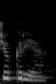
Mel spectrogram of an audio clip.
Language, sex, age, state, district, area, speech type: Kashmiri, female, 18-30, Jammu and Kashmir, Ganderbal, rural, spontaneous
